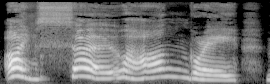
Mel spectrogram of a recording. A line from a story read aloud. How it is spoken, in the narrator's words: moaned Sheila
